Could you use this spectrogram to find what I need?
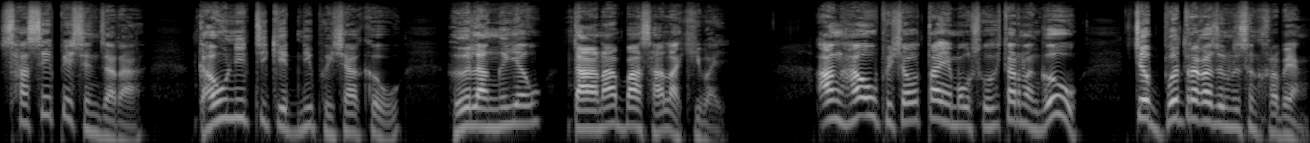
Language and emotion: Bodo, angry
